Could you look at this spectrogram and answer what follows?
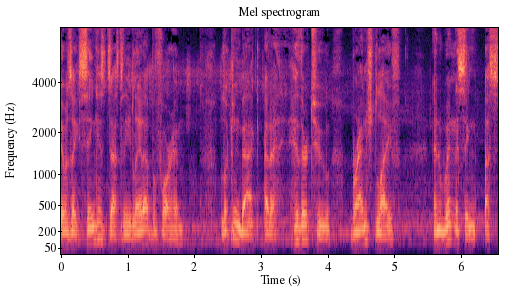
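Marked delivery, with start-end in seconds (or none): none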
